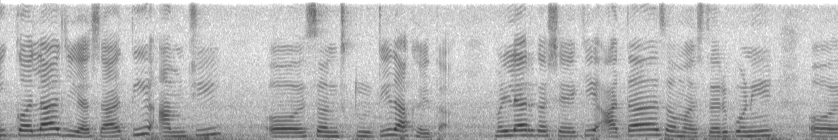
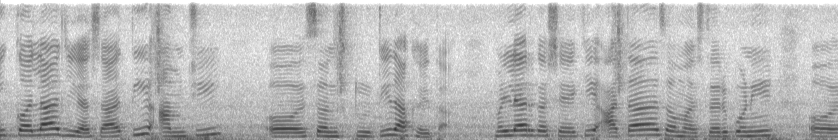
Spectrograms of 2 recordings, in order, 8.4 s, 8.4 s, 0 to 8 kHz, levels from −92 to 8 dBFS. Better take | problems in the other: first | background sound (Rattle (instrument)); 20 dB below the speech

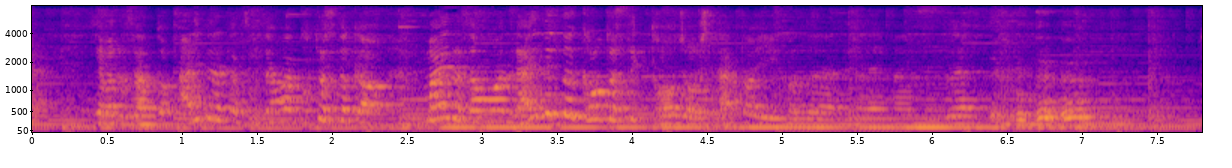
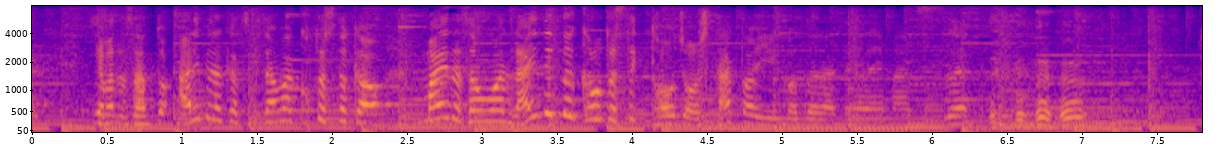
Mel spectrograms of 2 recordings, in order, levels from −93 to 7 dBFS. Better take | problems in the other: second | room echo; dies away in 0.6 s

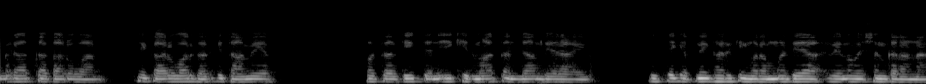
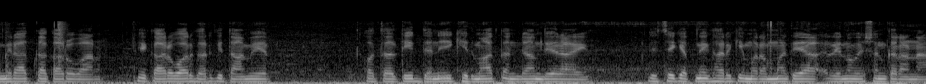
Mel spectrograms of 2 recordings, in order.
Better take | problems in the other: second | noise reduction (neural mask model DeepFilterNet 3)

